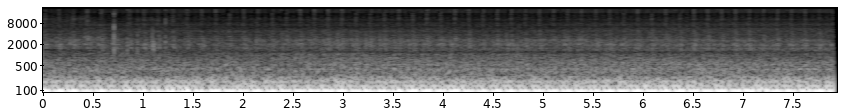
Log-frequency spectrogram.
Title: Chrysler 5th Ave lifter tick and manifold gasket leak. Fixing ASAP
